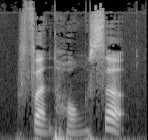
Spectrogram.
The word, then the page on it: fen3hong2se4: mandarin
